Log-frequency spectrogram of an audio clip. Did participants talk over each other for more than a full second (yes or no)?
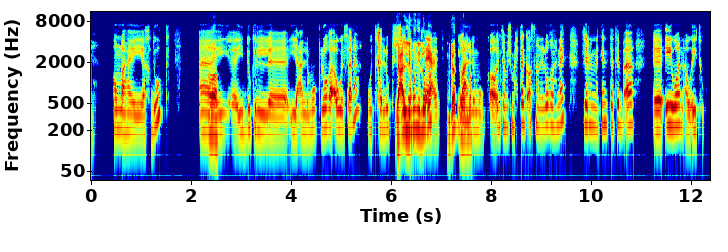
yes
